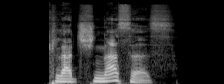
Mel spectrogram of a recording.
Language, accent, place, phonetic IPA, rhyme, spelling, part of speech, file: German, Germany, Berlin, [ˌklat͡ʃˈnasəs], -asəs, klatschnasses, adjective, De-klatschnasses.ogg
- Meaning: strong/mixed nominative/accusative neuter singular of klatschnass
